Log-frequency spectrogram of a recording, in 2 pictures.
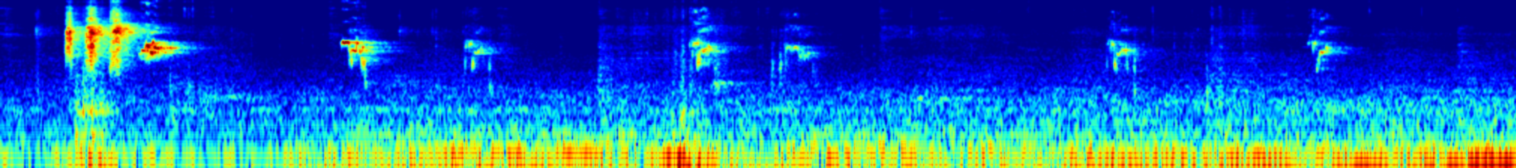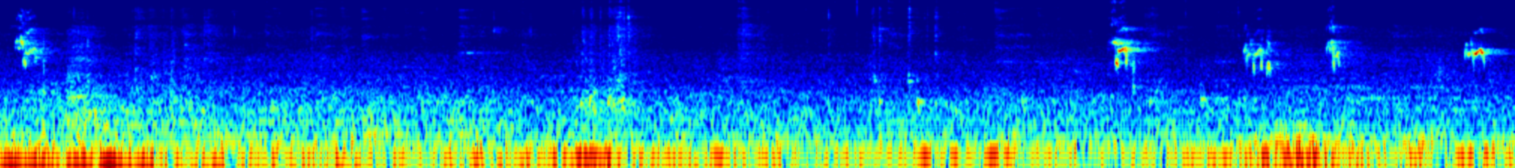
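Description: Budgerigars give short, bright chirps and warbling notes at irregular intervals over a low background hum.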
